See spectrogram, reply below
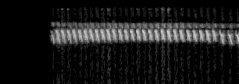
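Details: European greenfinch on a clean recording for training captive birds, giving a fast rolling trill that lasts about two seconds. Nothing else is heard.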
